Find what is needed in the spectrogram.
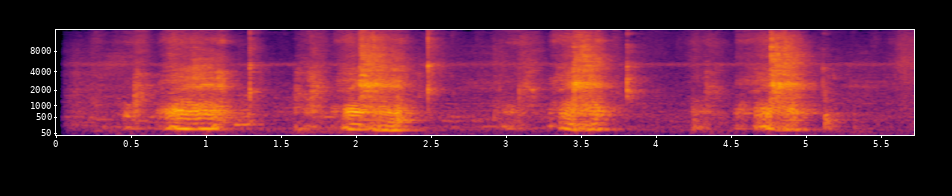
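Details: A dog makes repeated loud, harsh snorting breaths, about four in six seconds. The owner is unsure whether it is reverse sneezing and says the episodes happen often and last a long time.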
